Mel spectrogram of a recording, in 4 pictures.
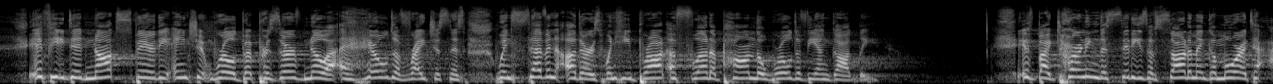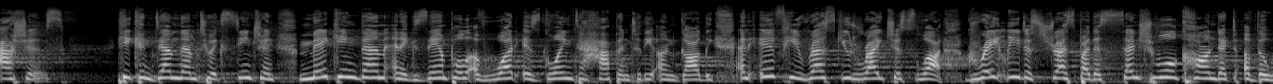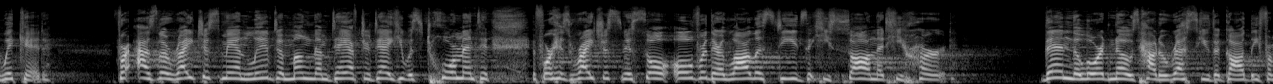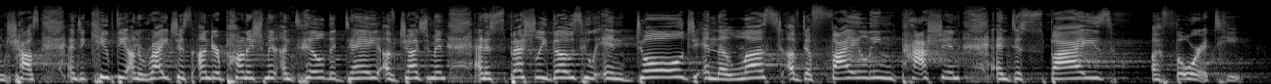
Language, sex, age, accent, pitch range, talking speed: English, female, 20-39, American, 250-300 Hz, 165 wpm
